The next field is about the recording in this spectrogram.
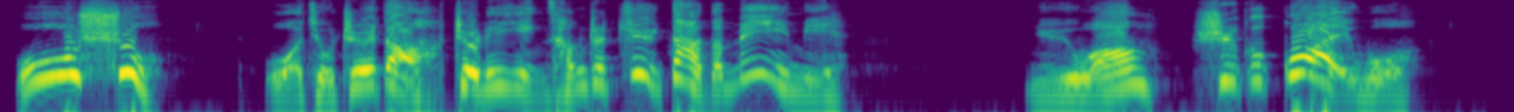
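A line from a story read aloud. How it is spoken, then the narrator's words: Loud cry. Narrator (Chinese): 威斯顿公爵高声叫道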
